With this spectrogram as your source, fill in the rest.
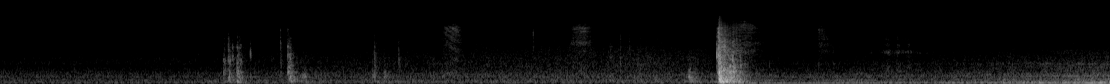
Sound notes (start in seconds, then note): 4.0 sobbing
